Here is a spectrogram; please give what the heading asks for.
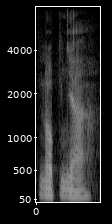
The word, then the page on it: nopnya: Aneityum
